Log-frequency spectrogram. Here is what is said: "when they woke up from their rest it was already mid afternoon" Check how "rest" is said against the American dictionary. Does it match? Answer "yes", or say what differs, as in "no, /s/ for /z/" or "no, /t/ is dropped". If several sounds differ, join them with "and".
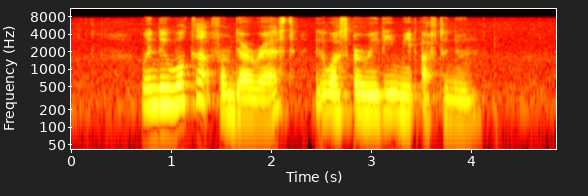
yes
